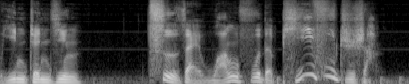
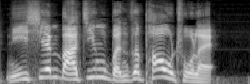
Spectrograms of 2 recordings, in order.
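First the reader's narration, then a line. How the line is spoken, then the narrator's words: Laughing. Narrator (Chinese): 欧阳克笑了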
